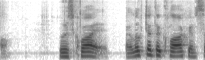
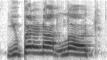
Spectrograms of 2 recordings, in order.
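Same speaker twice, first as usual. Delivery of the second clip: raised-pitch, drawn-out warning; mild menace; 6 semitones higher, slower than usual. A narrator's reading. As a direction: warn them slowly with a hint of threat. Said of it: "she said with a scary face".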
